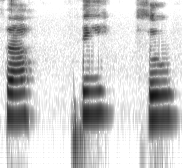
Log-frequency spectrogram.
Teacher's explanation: नोक हमारे ऊपर के सामने वाले दांतों के किनारों से लग रही है तो हल्की सी ज़बान हमें सामने से दिखाई भी दे रही है। इसी तरह से इसकी सा दाल ज़ा की अदायगी होगी, और हमें ये ख्याल रखना है कि हमने इसमें सीटी की आवाज़ बिल्कुल भी नहीं आने देनी, बिल्कुल भी नहीं।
